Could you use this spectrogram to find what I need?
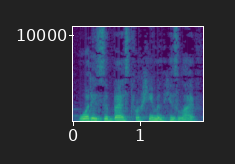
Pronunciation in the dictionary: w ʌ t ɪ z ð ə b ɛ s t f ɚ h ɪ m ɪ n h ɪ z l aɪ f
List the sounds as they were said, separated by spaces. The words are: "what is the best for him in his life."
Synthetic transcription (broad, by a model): w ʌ t ɪ z ð ə b ɛ s t f ɚ h ɪ m ɪ n h ɪ z l aɪ f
